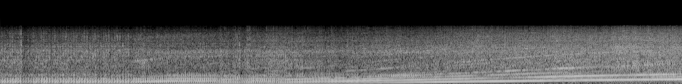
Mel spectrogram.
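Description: Motorcycle engine revving up hard with a slightly ragged, uneven edge to the pulses; consistent with misfiring from an ignition fault.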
